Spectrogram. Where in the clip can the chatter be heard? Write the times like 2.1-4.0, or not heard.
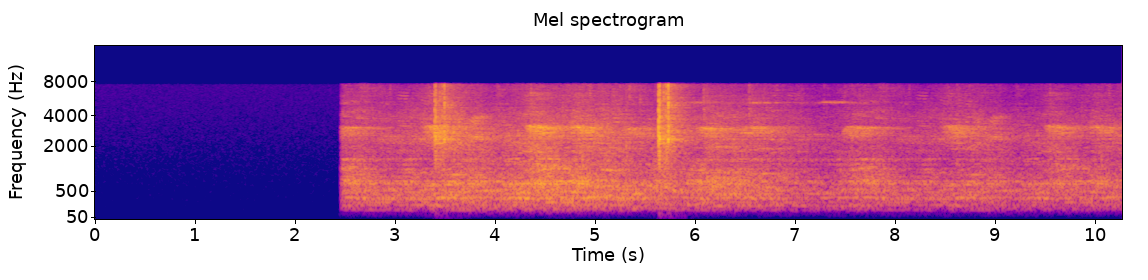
2.5-10.2.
